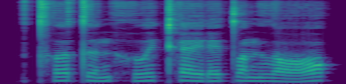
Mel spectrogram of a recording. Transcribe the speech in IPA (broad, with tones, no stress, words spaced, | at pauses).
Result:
tʰɤ˨˥tɯ˨˩˦n hu˨˥ɪ̯kʰɛ˦˨ɪ̯ɾe˦t̪ɔ˦n ðɔ˨˩˦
